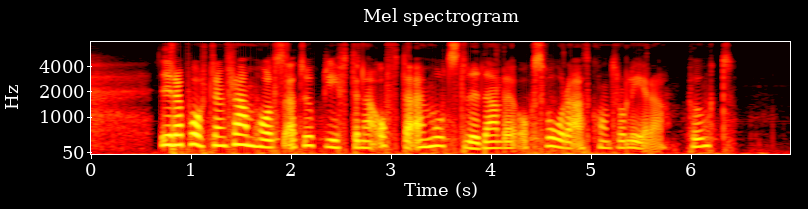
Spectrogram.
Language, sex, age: Swedish, female, 43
